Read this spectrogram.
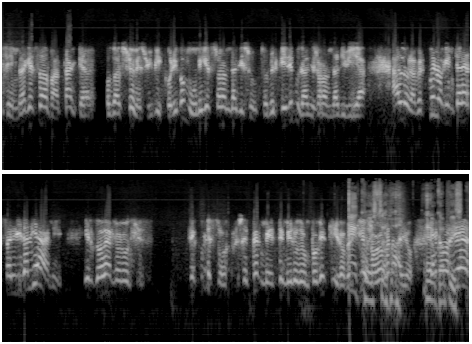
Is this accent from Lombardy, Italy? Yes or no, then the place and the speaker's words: no; Rome, Lazio, Italy; now in Modena, Italy; io sì, chiamo da Modena, ma sono di Roma.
